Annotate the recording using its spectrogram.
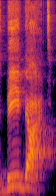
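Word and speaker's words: B.Dot: One, it's B dot, pronounced like B-O-T.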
